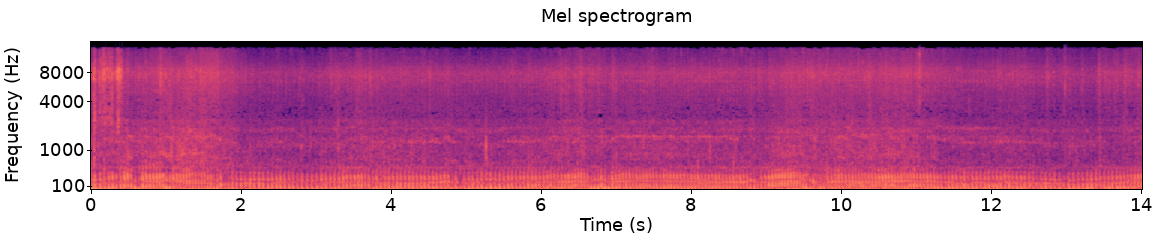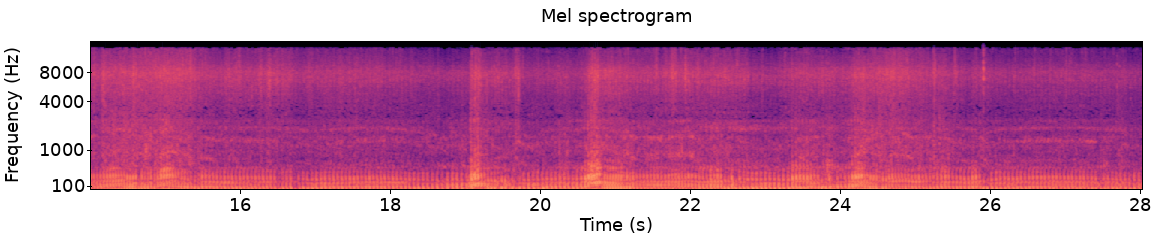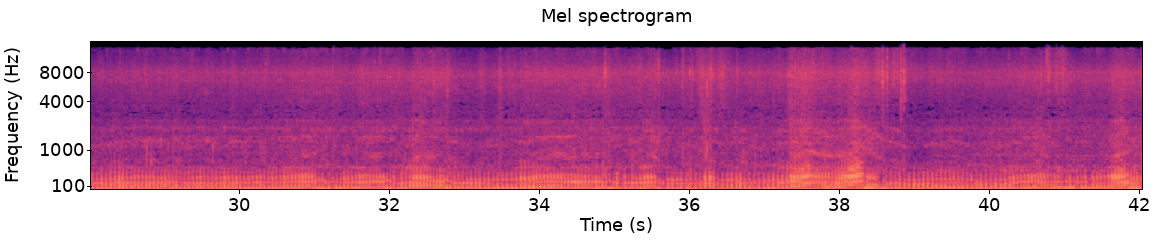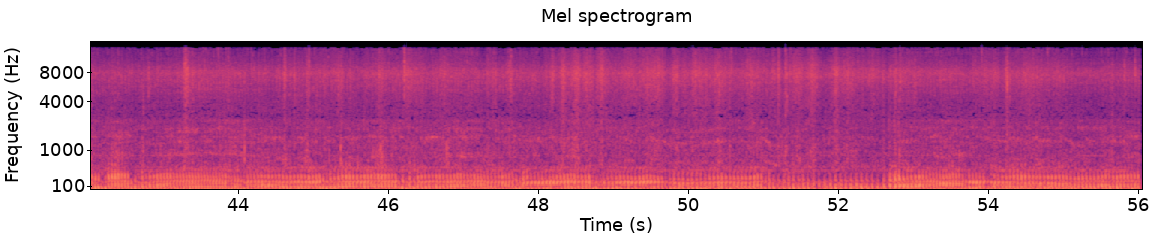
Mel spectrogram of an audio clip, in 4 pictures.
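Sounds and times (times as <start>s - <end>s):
motorcycle engine running: 0.0s - 56.0s
stones crunching under tyres: 0.0s - 56.0s.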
